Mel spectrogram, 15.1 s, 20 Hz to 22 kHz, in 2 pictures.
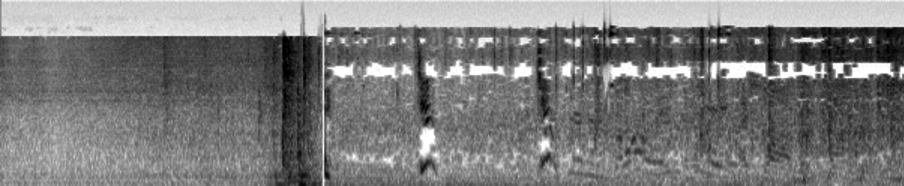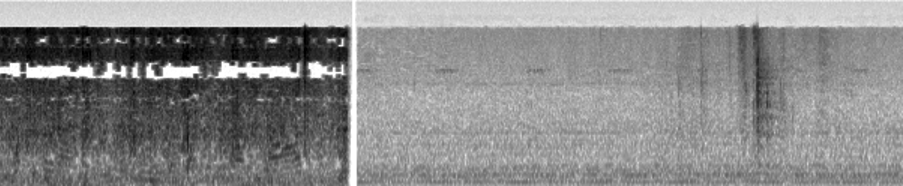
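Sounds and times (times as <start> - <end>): fountain running water: 2.7 - 10.5
dog splashing through water: 2.8 - 10.5.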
